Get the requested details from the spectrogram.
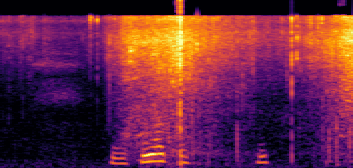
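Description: Snow crunches and scrapes close by.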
